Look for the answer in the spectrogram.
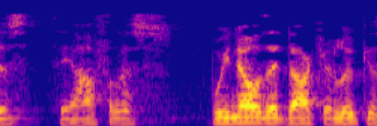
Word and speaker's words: Theophilus: With the most difficult name to pronounce, he's the most excellent, Theophilus.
